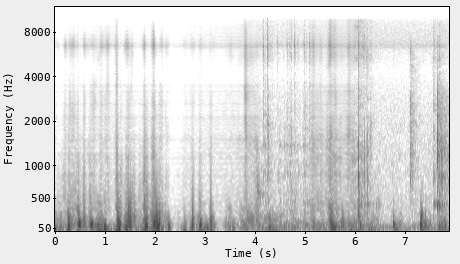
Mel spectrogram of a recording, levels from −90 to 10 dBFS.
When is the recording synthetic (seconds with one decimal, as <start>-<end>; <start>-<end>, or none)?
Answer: 0.0-4.1; 5.1-6.0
